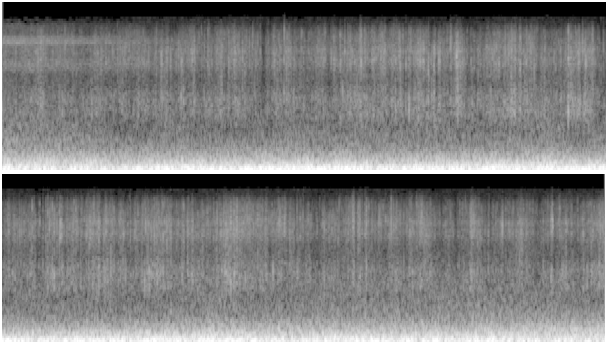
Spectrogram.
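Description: A steady low rumble without music or pitch, its sound lying mostly in the deep end.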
